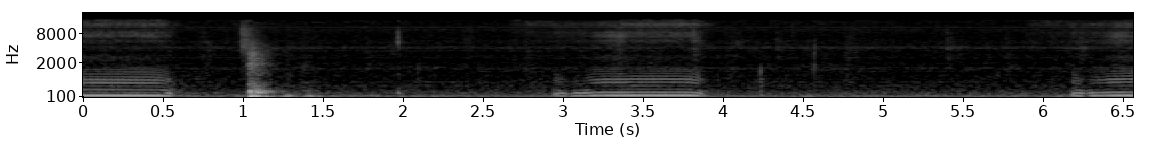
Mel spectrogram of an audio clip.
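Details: Sleeping cat with a slight nose impairment, snoring as it rests normally; three tonal, nasal snore bursts with clear harmonic stacks, each lasting about a second, with a sharp click or bump near the start.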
